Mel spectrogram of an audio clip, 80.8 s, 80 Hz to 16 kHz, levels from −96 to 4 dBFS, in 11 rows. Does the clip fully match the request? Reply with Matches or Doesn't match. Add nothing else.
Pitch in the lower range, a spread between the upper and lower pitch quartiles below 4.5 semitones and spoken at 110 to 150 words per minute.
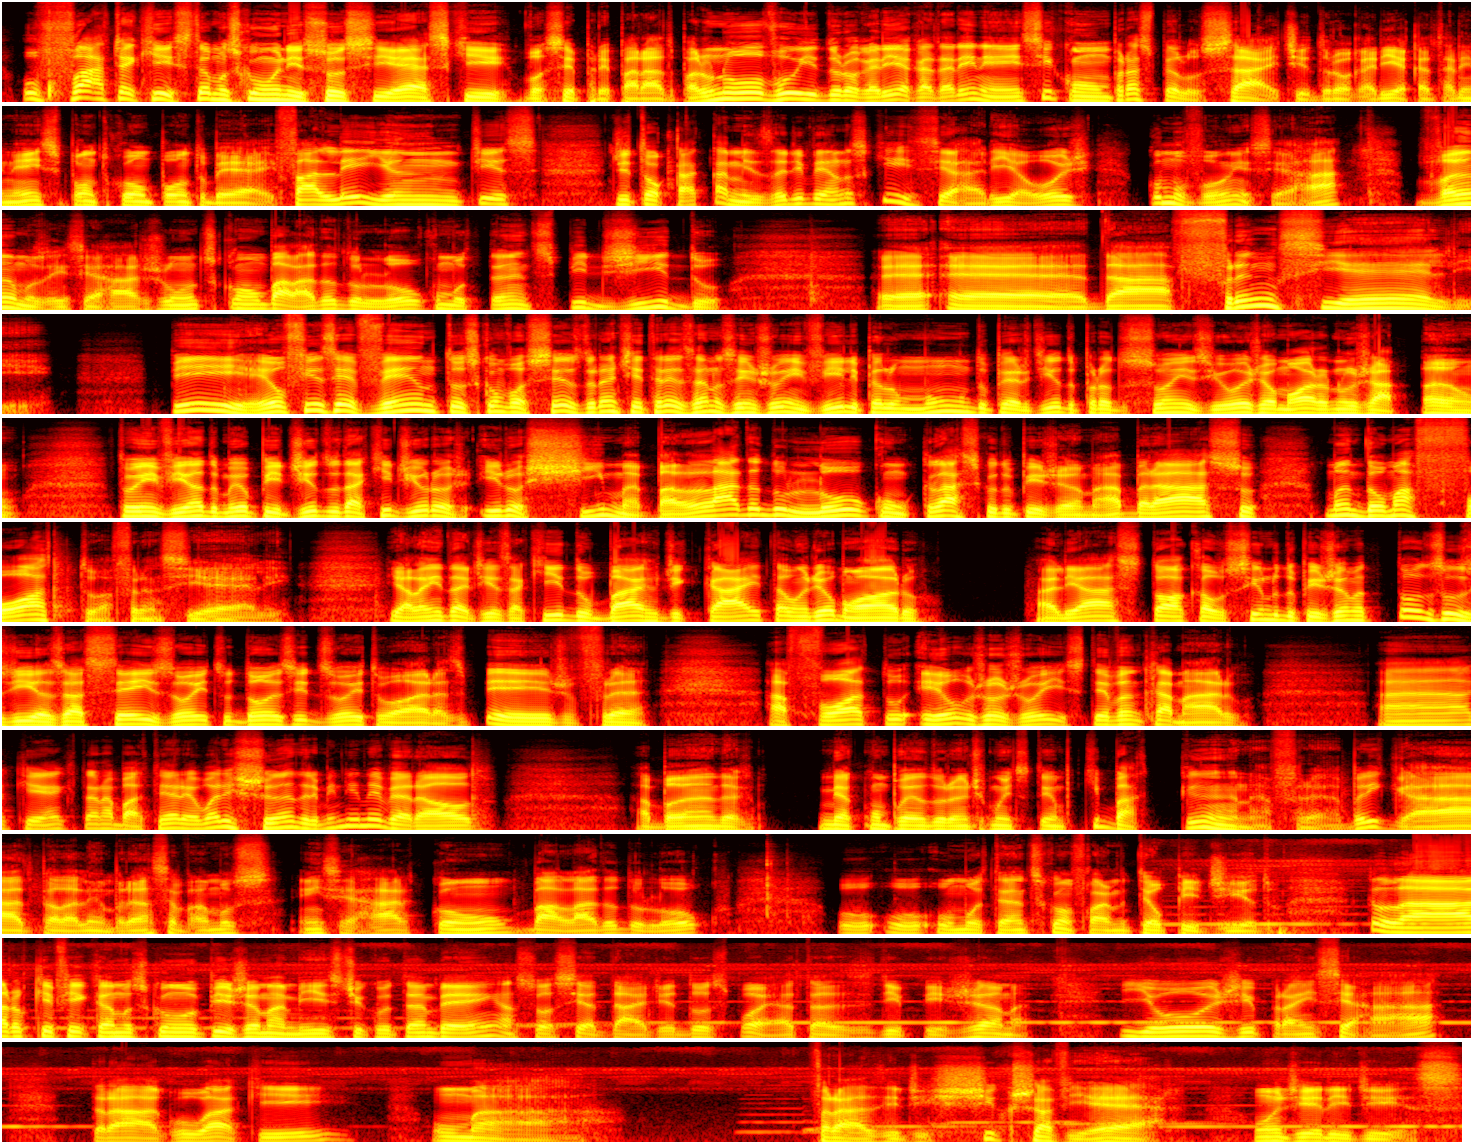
Doesn't match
